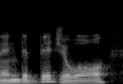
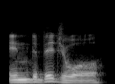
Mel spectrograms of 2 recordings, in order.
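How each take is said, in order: First: Individual drawn out slowly with a rise at the end; emphasized word. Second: Said in the usual way. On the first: Shown as a demonstration. Stressing the key word for his co-host, slow and rising. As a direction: stretch out individual and lift it at the end. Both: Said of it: "I'm gonna emphasize that word again".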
